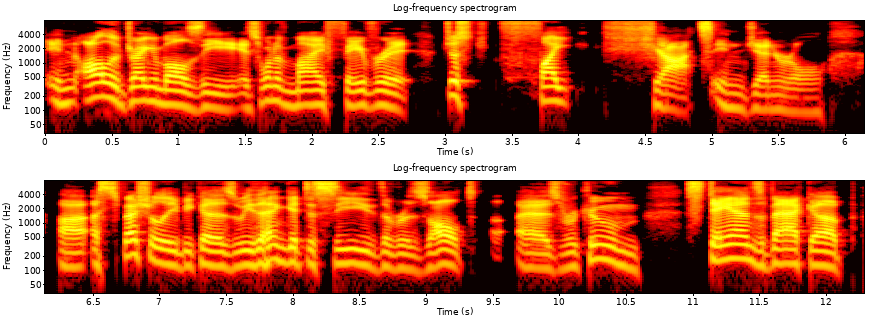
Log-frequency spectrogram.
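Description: A man's voice: mid-range voice, animated, unhurried, no room sound, studio quality. A man co-hosting a podcast, chatting casually and gushing enthusiastically as he reviews episodes. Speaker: podcast co-host.

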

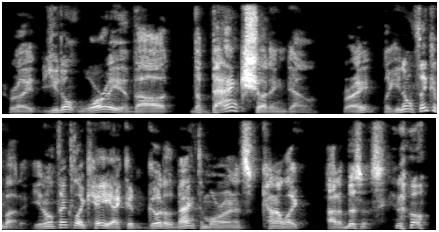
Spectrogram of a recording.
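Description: Breathy at the edges, his mid-range voice carries informal personal stories as a podcast guest. He's in his forties, with ties to Lebanon, the Czech Republic and the UAE, and he acts out his remembered thoughts along the way.

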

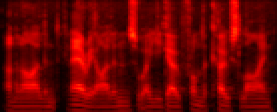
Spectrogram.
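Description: A man's voice: very deep voice, little pitch movement, fast, clean tone. A man, chatting casually as a guest, rambling and self-deprecating. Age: 50s. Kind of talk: casual chat.

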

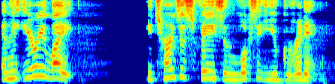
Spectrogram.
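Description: A woman game master giving hushed, suspenseful narration of a tabletop horror game, setting each scene deliberately and descriptively. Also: on the high side, animated.

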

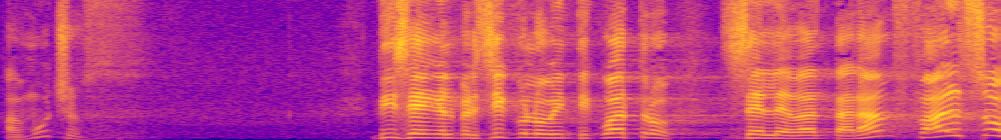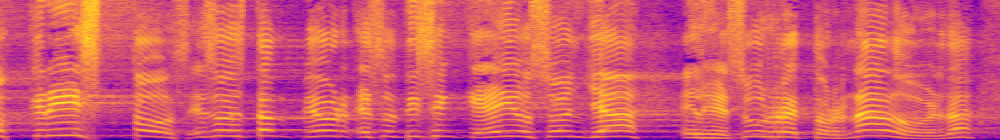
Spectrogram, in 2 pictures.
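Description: A man's voice: very high voice, normal speed. A man preaching a sermon as a pastor, telling the story with acted-out dialogue. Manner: animated storytelling, acts out dialogue. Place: church. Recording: long hall reverb.

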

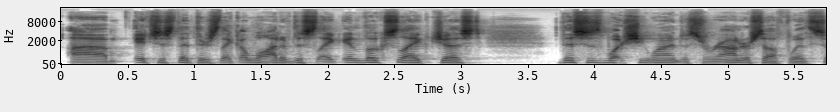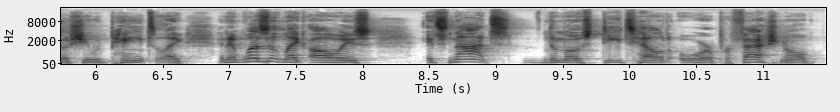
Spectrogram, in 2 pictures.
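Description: A man's voice: medium pitch, pushed and bright. A man co-hosting a casual podcast chat, rambling and packing his talk with "like" fillers. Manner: rambling, full of "like" fillers, laughs often. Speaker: podcast co-host.

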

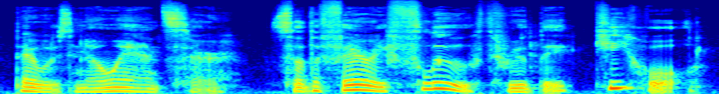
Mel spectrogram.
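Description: A woman reading a children's story aloud in a calm, unhurried way. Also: low voice, creaky.

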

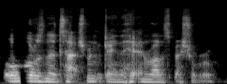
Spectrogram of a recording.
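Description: A man co-hosting a podcast who reads out tabletop rules in a brisk, matter-of-fact way. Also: mid-range voice. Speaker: podcast co-host. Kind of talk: reading out game rules in casual chat. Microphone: remote call.

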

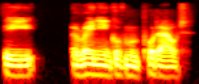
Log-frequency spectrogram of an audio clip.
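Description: A man's voice: deep voice, flat delivery, a little fast, darkish tone, dry recording, studio quality. A man giving historical commentary in a conversational style.

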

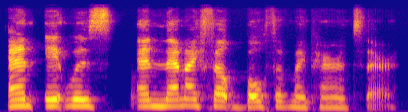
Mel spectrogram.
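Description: A Canadian woman with a medium-pitched voice hosts a podcast, speaking at a moderate pace. In casual conversation she shares a candid, emotional personal story, swearing bluntly as she goes.

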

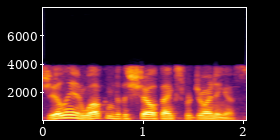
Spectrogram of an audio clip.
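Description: A man's voice: medium pitch, animated, quick pace. A man hosting a radio interview in a friendly, conversational way, and he is losing his voice. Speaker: radio show host. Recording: tinny phone-like line.

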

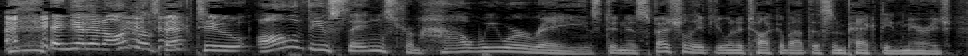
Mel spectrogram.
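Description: A man's voice: on the high side, very animated, moderate pace, hardly any pauses, dry recording, studio quality. A man, middle-aged, hosting a radio show in a casual, conversational style.

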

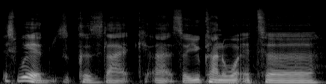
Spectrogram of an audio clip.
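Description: A man's voice: deep voice, measured pace, a little mellow. A young man with an urban London accent, reflective and slangy as he talks things through in casual group chat. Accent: London, urban slang speech.

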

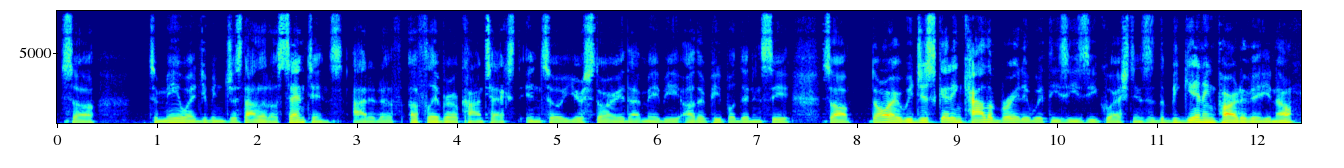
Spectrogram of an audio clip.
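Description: Man, host, chatty and eager, low voice, dry close recording. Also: fairly quick, no echo. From Montreal. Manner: enthusiastic, conversational, swears casually. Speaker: podcast host. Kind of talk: casual interview talk.

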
